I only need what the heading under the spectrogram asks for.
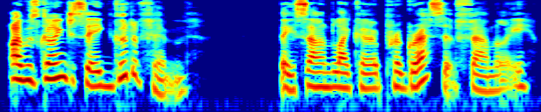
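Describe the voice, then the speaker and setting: Woman doing relaxed american country guy in an audiobook, courteous, bit amused, dry close sound. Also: fairly low pitch, moderate pace, no echo, pitched below the performer's own voice. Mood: soft, approving.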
